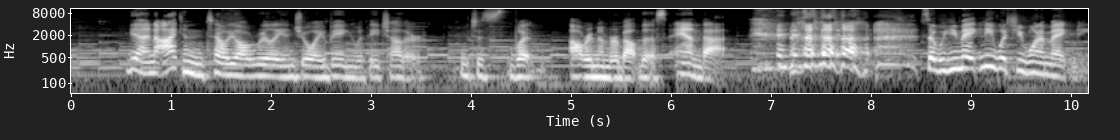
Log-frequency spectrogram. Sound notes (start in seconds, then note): 6.9 laughing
